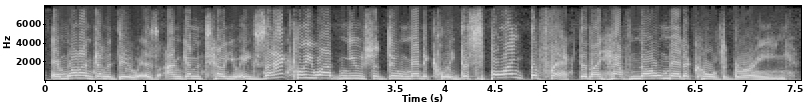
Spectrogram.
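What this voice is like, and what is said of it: Mocking impression with put-on accent. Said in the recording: “I kind of sound like Kermit the Frog ... work on that accent. You sound more like a kind of Bouchy there”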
